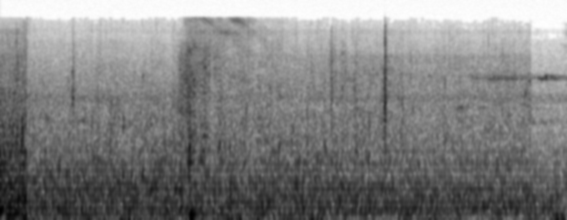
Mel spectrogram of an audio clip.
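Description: River water rushing and lapping around a kayak drifting through a riffle, a steady wash with a few faint clicks.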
